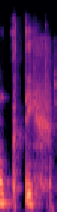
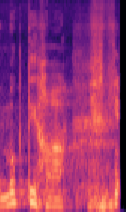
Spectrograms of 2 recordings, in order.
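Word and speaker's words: मुक्तिः: 现在有一个很不好的习惯, they mispronounce this. 就把它误读了, pronunță greșit. They say muktiha. Ei spun muktiha. Shantiha. Shantiha. It's a mistake.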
